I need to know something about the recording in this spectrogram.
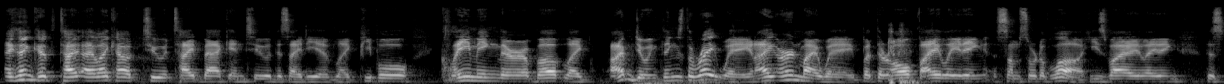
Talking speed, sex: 195 wpm, male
